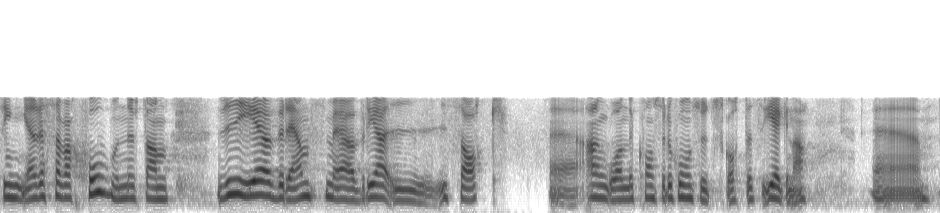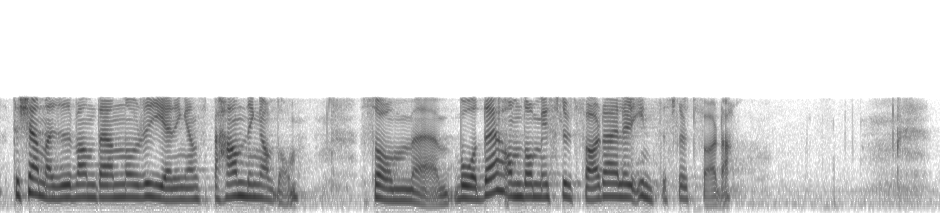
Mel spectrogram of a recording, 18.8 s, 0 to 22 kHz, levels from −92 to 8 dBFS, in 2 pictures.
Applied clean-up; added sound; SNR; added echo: neural mask model Resemble Enhance denoiser.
